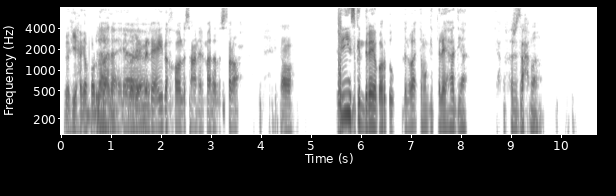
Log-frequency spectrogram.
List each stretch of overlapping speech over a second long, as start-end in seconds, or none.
0.7-2.0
